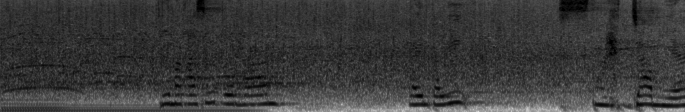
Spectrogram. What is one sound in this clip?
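A large crowd claps and cheers in a big echoing hall.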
